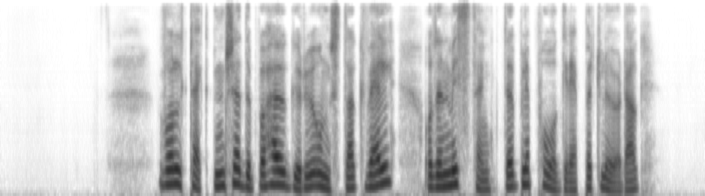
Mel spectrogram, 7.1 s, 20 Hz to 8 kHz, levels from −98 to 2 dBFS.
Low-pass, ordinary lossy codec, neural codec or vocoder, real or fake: 7.2 kHz; none; codec, 16 kHz, 2 kbps, X-Codec, WavLM features, trained on Multilingual LibriSpeech; fake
